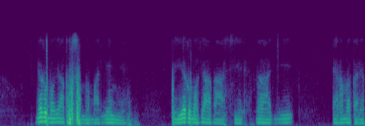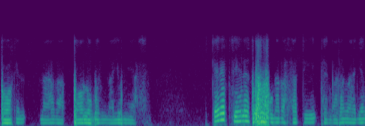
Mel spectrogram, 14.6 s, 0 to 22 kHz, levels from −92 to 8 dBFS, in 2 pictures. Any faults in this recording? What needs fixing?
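The whole clip has been through the AMR wideband (HD Voice) codec, and it's been squeezed hard. The speech comes out rough and raspy all the way through, which fits the codec's lowest mode, around 6.6 kbit/s, where the pulse-driven vocal tract model runs short of bits to describe the voice. Nothing sits above about 7.6 kHz, and the top band is just shaped noise rather than real detail. To prevent it, carry the call at 12.65 kbit/s or higher, or pick up the audio before it reaches the codec.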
